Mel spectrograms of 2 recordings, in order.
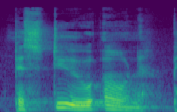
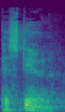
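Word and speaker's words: pistuon (πιστεύων): So it's pistuon, pistuon. Because the epsilon and the upsilon form a diphthong. Mm-hmm. But then the omega has to be pronounced by itself because that's not a diphthong. So you have two vowel sounds there.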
